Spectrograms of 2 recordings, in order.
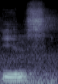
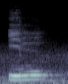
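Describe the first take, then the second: First: The word ends with an audible S sound. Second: The word ends without an S sound. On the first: The speaker calls it wrong. "I'm not going to say ils" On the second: The speaker calls it right. "we don't pronounce the S"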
